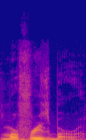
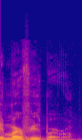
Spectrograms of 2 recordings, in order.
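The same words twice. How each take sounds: First: Murfreesboro with both Rs sounded; R pronounced. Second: Murfreesboro without its second R; R dropped. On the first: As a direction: say "free" in the middle of Murfreesboro. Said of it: "People forget to say Murfreesboro 'cause there's an R in there". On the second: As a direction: say Murfreesboro as "Murfeesboro". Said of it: "People forget to say Murfreesboro 'cause there's an R in there. They say". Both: Shown as a demonstration.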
